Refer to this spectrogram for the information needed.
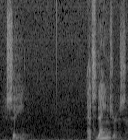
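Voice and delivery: ordinary talk, nothing marked

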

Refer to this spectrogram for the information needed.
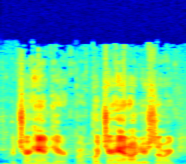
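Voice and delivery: usual speaking voice

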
